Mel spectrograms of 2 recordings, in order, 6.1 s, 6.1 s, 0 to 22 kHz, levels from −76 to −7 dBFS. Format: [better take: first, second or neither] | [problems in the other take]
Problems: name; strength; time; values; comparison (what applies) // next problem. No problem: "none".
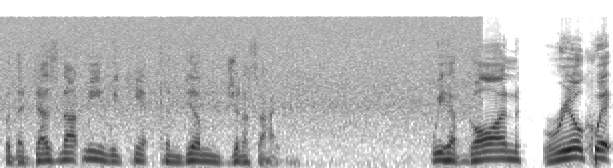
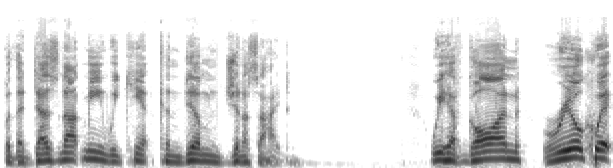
second | hiss; loud; until 5 s; 6 dB below the speech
